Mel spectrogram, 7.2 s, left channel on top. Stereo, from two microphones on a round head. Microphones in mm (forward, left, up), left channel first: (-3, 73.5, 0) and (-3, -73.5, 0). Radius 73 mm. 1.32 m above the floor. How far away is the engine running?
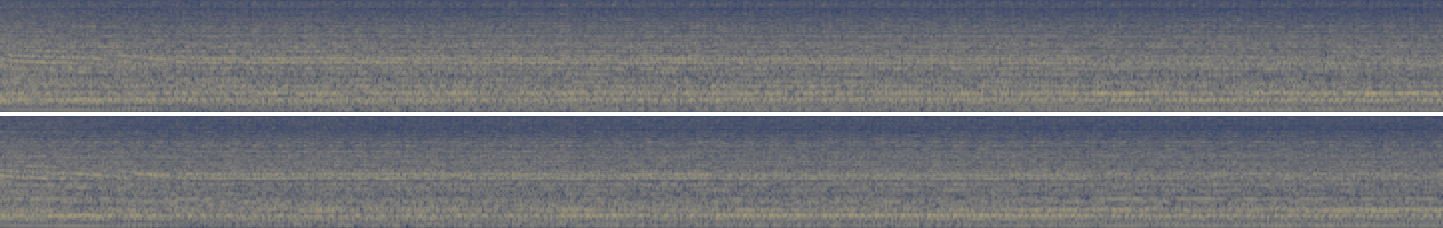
About 1.7 m.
